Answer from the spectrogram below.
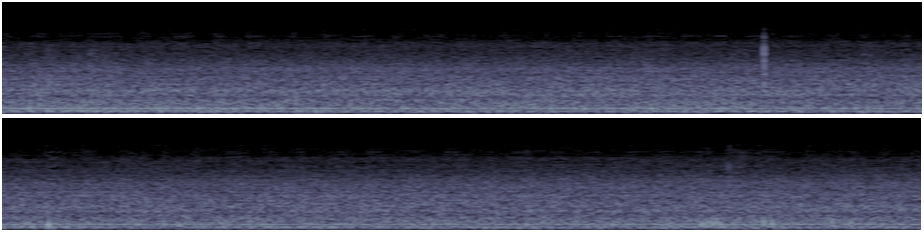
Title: Desktop buzzing noise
